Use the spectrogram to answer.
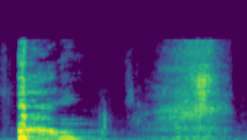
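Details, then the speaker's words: Adult male with pneumonia who feels like there is water in his lungs, coughing a lot with shortness of breath: a single harsh, forceful cough burst followed by a breathy exhale; cough in pneumonia. "It's like there's water in them or something. Doesn't feel good. It's making me cough a lot, and it's shortness of breath."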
